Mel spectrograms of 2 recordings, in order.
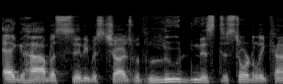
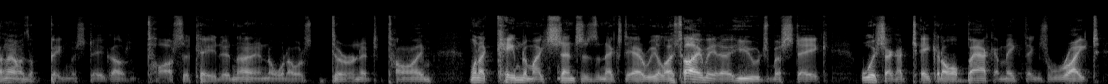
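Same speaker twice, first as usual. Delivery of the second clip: lower, softer sheepish statement; mock contrite apology; 5 semitones lower, 3 dB quieter than usual. The son reading his public apology, lower and softer, mock sheepish. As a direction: read the apology like a guilty kid.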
